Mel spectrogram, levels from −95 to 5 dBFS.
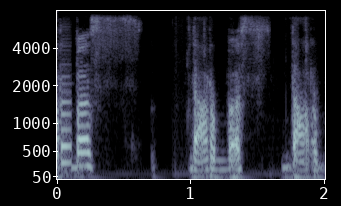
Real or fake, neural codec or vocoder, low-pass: real; none; 7.2 kHz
